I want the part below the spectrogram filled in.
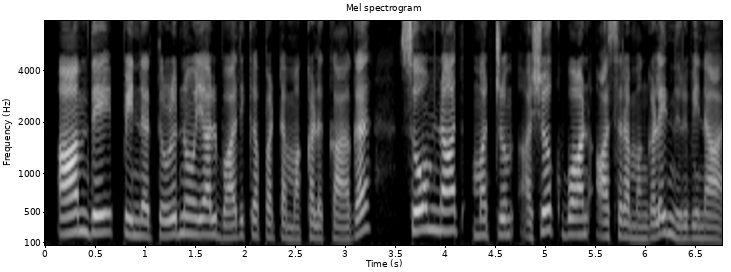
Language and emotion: Tamil, neutral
